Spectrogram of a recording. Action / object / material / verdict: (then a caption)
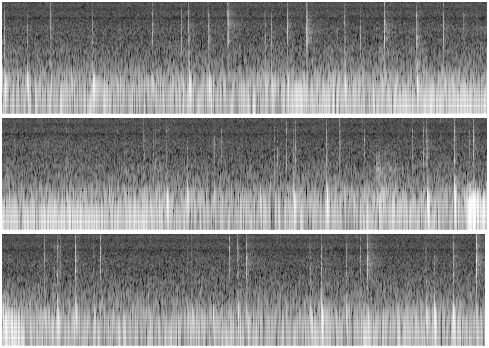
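tap / plastic bottle filled with liquid / plastic / none. A clear plastic micellar water bottle filled with liquid is tapped with fingernails. Quick, light clicks patter irregularly over a low hum, each dying out almost at once.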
